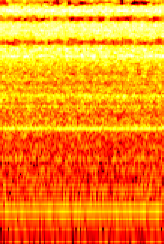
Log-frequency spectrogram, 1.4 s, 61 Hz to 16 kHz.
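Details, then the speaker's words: 2002 Toyota Tundra 3.4 5VZ-FE V6 with an intermittent misfire for 1.5 years, after replacing 22-year-old seized plugs and thread-sleeving cylinder 2: steady, even low idle with no skips; misfire gone. "let's fire up come on baby don't miss this thing's been missing on and off for a year and [Music] half birs like a [Music] kid look at that just need a freaking spark clug"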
